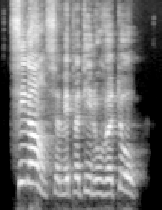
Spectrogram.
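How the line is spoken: Answering a shouting crowd. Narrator (French): ajouta-t-il en répondant aux vociférations du peuple

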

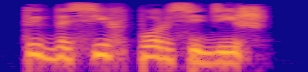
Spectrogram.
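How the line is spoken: Stunned exclamation. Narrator (Russian): ошарашенно воскликнула Фукусана

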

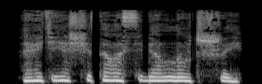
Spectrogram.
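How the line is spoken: Heavy sigh. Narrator (Russian): тяжело вздохнула женщина

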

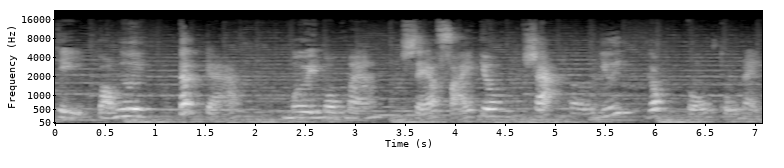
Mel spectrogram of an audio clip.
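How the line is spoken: Hissed through clenched teeth. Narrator (Vietnamese): Chí Tôn rít qua hai hàm răng cắn chặt

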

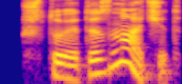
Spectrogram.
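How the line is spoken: Angry question. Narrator (Russian): спросил сэр Вульфрик сердито

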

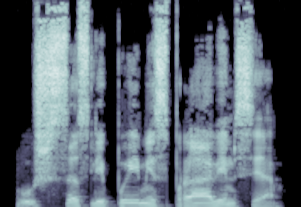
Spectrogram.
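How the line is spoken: Mocking old man. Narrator (Russian): насмешливо вторил ему старый разбойник

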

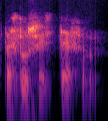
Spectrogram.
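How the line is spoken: Low voice. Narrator (Russian): вполголоса заговорил

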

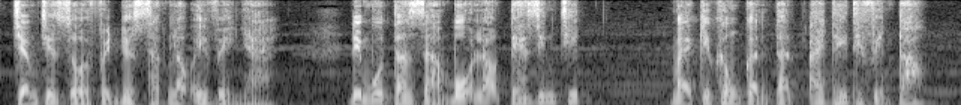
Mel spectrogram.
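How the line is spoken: Whisper. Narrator (Vietnamese): Thằng Tức thì thầm

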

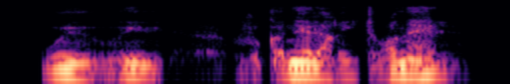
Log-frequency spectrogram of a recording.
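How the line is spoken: Sighing. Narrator (French): soupira-t-il

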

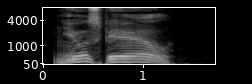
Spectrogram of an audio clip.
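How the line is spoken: Snorting man. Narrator (Russian): хмыкнул мужик в камуфляже

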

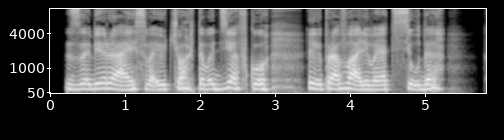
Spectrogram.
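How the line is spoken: Hoarse, spat out. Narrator (Russian): хрипло выплюнула она

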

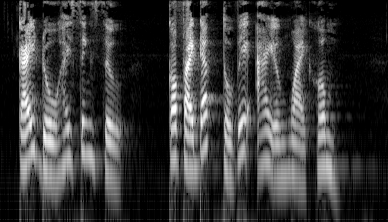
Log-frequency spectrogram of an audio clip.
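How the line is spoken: Furious thunderous yelling, phone. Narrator (Vietnamese): trong điện thoại đã vang lên giọng nói tức giận gào thét như sấm

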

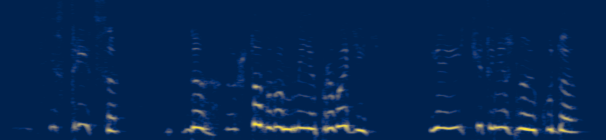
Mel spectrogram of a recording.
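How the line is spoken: Timid. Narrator (Russian): робко сказала она

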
